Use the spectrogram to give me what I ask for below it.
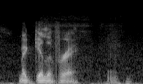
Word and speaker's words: McGillivray: out phonetically for me mac Gill live Ray McGillivray we could live free though it's not it's more of a read than a ray but yeah Harry and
